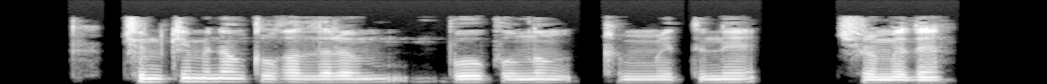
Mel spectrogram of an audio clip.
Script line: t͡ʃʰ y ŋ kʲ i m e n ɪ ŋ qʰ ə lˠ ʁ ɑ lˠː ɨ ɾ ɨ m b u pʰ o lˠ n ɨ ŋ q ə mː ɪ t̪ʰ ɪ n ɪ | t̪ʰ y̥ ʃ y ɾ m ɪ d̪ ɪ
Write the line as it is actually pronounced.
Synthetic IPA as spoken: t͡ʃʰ y ŋ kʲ i m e n ɪ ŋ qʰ ə lˠ ʁ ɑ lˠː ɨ ɾ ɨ m b u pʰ u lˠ n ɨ ŋ qʰ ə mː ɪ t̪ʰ ɪ n ɪ | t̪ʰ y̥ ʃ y ɾ m ɪ d̪ ɪ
